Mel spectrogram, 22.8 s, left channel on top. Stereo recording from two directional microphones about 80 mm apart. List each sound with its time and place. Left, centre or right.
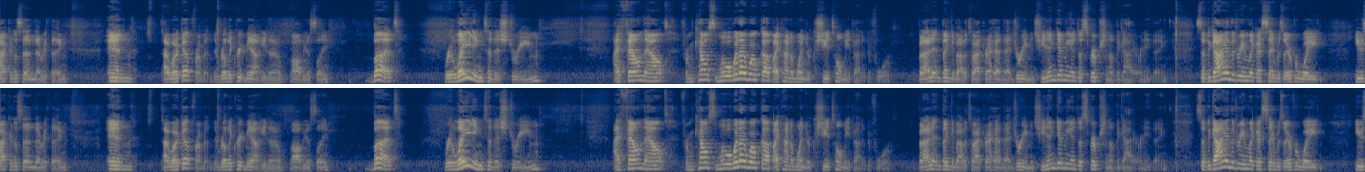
0.0 s a man's voice: right
7.5 s a man's voice: right
10.2 s a man's voice: right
